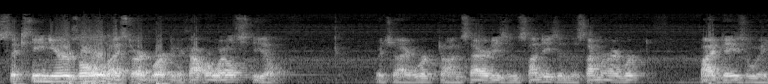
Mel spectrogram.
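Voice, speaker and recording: A man with an Ohio accent speaks at a fairly quick pace. The room echo is audible and there is noticeable background noise. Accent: Midwestern American (Ohio). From northeast Ohio (Champion, near Warren). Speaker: war veteran. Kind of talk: oral history interview.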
